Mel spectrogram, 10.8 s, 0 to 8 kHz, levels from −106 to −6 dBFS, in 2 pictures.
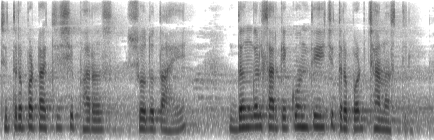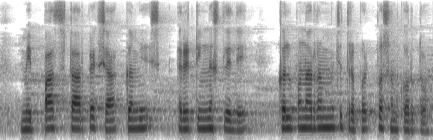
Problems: none marked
